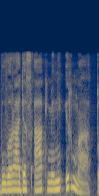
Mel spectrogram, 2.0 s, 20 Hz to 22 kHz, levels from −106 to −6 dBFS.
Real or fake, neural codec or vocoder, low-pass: fake; codec, 16 kHz, 4 kbps, X-Codec, WavLM features, trained on Multilingual LibriSpeech; 7.2 kHz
